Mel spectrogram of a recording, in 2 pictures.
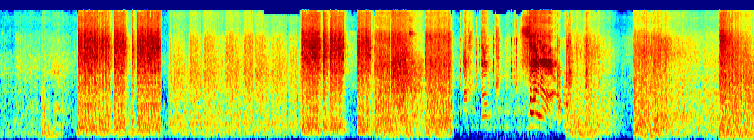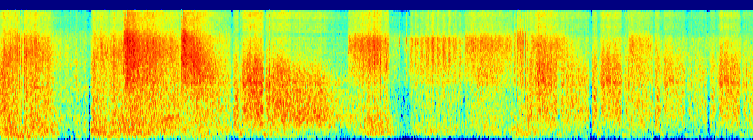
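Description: Battle soundtrack: machine-gun fire in repeated bursts of a second or two, mixed with rifle shots and the explosions of an artillery barrage. A falling whistle cuts through about ten seconds in.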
